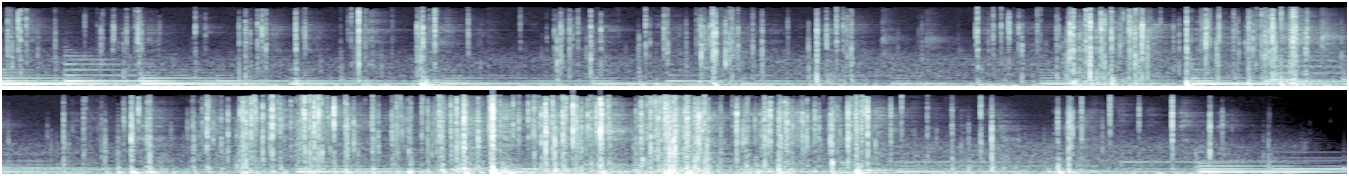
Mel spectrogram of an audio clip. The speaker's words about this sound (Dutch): Ik wil het plastic. Ik pakte een plastic zakje en begon het subtiel te bespelen.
